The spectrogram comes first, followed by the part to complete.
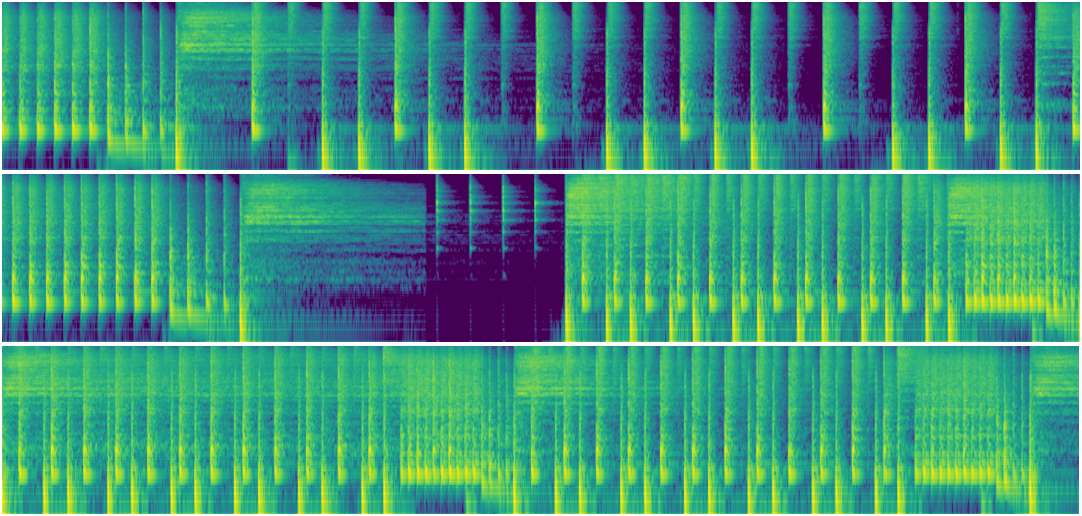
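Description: Acoustic drum kit playing a fast punk/hardcore beat on kick, snare, hi-hat and cymbals, broken by tom fills that drop in pitch. About halfway through, the playing stops and the cymbals ring out, with a few light stick clicks. It then starts again, denser and louder, with two more fills.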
